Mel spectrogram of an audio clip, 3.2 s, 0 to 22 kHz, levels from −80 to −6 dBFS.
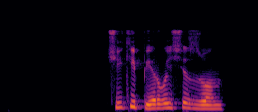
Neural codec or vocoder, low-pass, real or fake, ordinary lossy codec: none; 7.2 kHz; real; none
